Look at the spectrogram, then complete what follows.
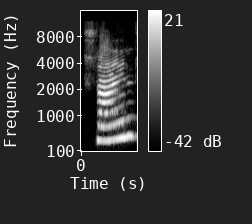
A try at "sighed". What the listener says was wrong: সাইন্ড কোথায় পেলে? সাইড। হ্যাঁ, সাই। এভাবে।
